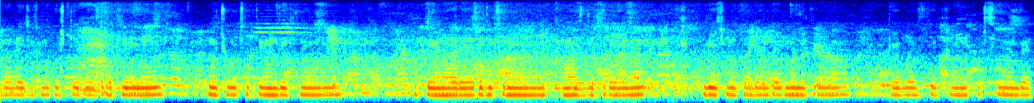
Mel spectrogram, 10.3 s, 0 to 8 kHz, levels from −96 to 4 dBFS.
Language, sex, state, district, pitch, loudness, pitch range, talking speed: Hindi, male, Jharkhand, Sahebganj, 160 Hz, -22 LUFS, 155-170 Hz, 185 wpm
